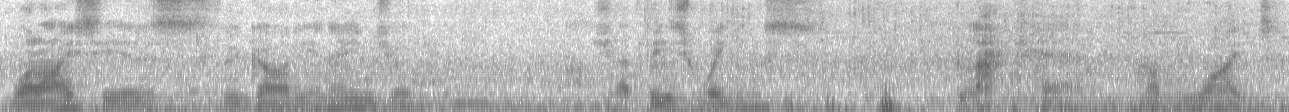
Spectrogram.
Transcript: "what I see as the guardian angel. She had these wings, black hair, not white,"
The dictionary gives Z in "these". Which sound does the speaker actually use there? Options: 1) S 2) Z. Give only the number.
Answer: 2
